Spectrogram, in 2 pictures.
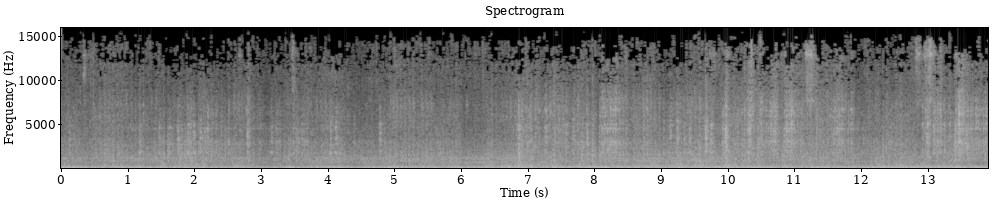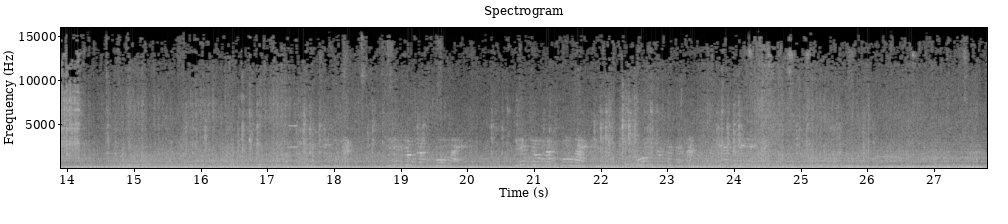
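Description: A diesel city bus engine rumbles from inside as the bus drives along.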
